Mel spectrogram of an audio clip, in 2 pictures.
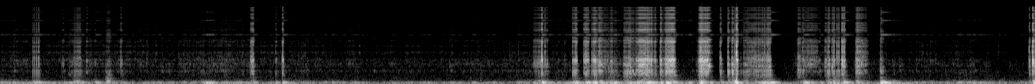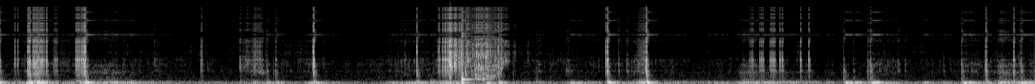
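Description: Windsurfing heard from an action camera on the rig: wind rumbling on the microphone, with bursts of rushing, splashing water against the board and frequent short knocks and scrapes from the rig. The longest splash comes about fifteen seconds in.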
